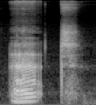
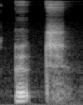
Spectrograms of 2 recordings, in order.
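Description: First: The word has a full, clear vowel. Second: The vowel is reduced to a weak schwa. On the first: "First the strong form" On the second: "then the weak form"

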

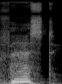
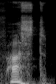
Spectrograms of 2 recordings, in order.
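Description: First: It is said in an American accent. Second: It is said in a northern English accent. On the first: "In America, the words are" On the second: "In the north of England, it's"

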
